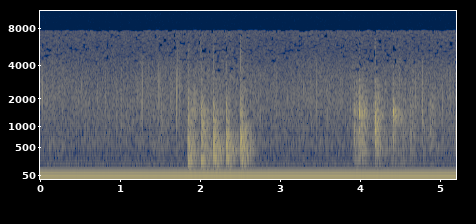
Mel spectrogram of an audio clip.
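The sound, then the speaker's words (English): Jonathan Wilde knocking on Blueskin's front door at night: a quick burst of about five firm raps, a pause, then a second, softer group of knocks, with no voices. “Wilde had no inkling of this when he rapped on Blueskin's front door that night”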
